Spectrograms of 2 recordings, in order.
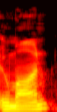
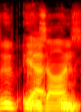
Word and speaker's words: Uzan: Uman? Is that how you say it? Uzan? No, it's Milos Uzan.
